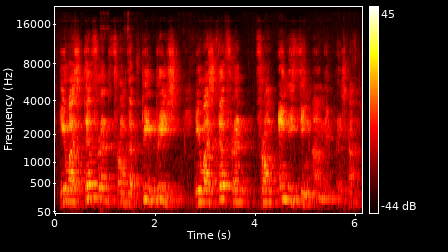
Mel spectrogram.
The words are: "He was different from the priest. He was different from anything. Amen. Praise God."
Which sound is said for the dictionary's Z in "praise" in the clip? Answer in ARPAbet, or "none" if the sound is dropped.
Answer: S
